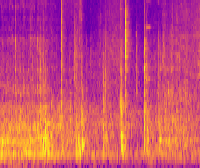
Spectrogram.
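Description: A domestic sewing machine stitching fabric around a curve on a small doll's sailing anorak, then reversing, giving a close mechanical whirr with several sharp clicks and thumps as it stops and changes direction.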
